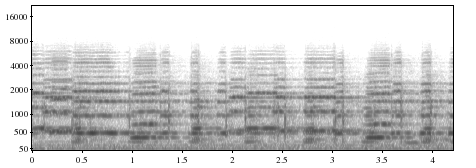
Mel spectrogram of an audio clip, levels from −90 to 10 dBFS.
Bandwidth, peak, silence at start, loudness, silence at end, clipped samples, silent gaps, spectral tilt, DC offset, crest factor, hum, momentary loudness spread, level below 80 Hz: 7.2 kHz; -12 dBFS; 0 s; -27 LUFS; 0 s; under 0.1%; none; -6.5 dB/octave; under 0.1%; 14 dB; none; 5 LU; -46 dBFS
